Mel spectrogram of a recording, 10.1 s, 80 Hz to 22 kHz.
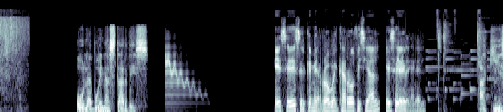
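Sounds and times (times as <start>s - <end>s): cartoon boing spring effect: 3.3s - 4.2s.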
